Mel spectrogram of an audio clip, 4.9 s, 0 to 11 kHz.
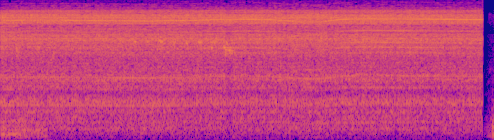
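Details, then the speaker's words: Chevrolet Aveo alternator that was not charging, rebuilt with adapted, filed and re-soldered brushes and reinstalled, then restarted showing 14.5 V: even, steady high whirr with a smooth hiss and no grinding or rattle; the alternator runs normally. "тепер ставимо кришку генератор на машину поставили зараз бачимо 12,5 вль Ідемо запускати перевіряємо ще раз"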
